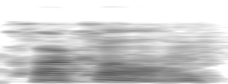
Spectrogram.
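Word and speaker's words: Quaoel: a q u o e l n uh quaccon and um uh cone is the kind of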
